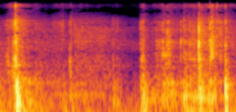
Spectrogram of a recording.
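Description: Cardboard box being opened: a knife slitting the packing tape and the flaps being pulled apart. There are a few sharp cardboard cracks, the loudest just after the start, with light scraping between them.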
